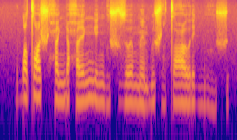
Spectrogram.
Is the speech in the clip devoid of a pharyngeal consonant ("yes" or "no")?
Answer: no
